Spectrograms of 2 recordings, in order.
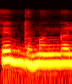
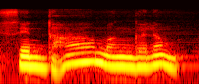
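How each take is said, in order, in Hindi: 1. अंतिम स्वर और अक्षर के अंत छूट जाते हैं। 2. अंतिम स्वर और अक्षर के अंत पूरी तरह बोले जाते हैं। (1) "सिद्ध मंगल नहीं" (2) "सिद्धा मंगलम इस तरह बोलना है"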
